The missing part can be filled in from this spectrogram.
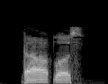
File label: "doubtless", English; adjectives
